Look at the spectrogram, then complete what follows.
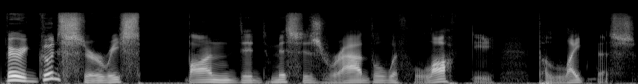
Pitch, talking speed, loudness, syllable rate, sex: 110 Hz, 85 wpm, -20 LUFS, 2.9 syllables/s, male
